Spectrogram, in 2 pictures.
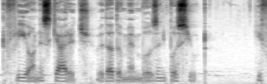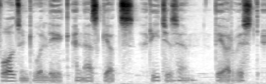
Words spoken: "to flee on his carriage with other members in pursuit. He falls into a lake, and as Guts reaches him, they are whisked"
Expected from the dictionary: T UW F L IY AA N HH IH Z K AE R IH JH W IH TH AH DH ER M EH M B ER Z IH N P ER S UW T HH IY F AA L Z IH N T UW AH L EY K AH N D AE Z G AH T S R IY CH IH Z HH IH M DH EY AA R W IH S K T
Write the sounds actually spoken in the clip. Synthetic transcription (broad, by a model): T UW F L IY AA N HH IH Z K AE R IH JH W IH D AH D ER M EH M B ER Z IH N P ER S UW T HH IY F AA L Z IH N T UW AH L EY K AH N D AE Z G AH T S R IY CH IH Z HH IH M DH EY AA R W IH S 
